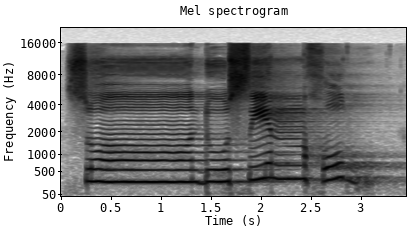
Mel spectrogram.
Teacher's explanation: tanwin menghadapi huruf halqi atau tenggorokan yaitu kho. Cara bacanya tanwin dibaca n, jelas.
